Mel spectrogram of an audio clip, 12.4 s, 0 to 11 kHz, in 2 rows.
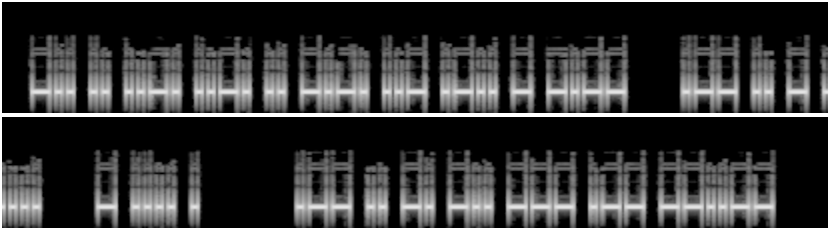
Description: Morse code, heard as a keyed tone, about 27 wpm, 650 Hz. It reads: DIFFICULTY WITH THE WINDOW,
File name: Book Two / 01-Chapter 1 - 27 WPM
